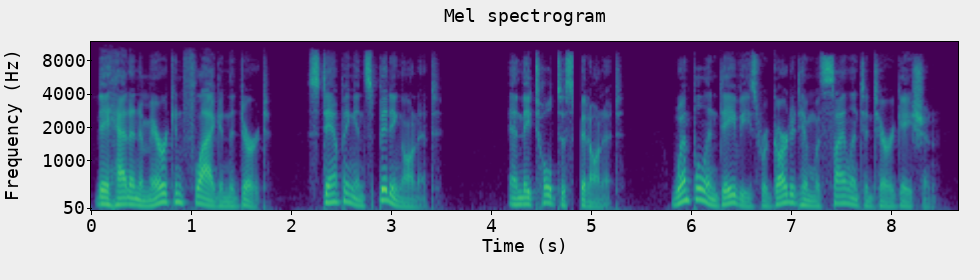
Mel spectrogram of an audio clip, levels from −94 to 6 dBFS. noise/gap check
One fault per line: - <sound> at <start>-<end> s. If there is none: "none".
- dropout at 4.8-4.9 s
